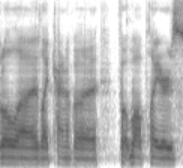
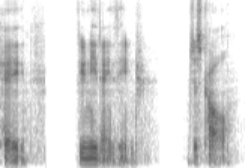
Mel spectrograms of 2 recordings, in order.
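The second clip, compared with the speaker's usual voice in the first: quick, soft whisper close to the ear; 4 semitones lower, 6 dB quieter than usual. Speaking into someone's ear so another man can't see, whispering. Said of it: "I'll whisper in Erebus's ear".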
